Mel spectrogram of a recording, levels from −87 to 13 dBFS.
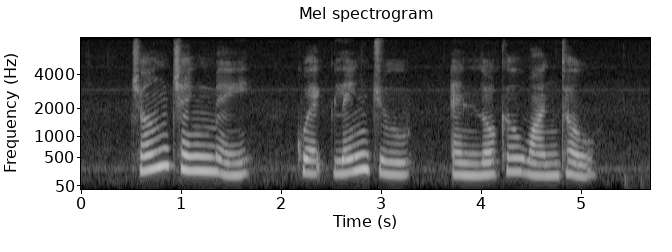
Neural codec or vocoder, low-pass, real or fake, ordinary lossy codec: none; none; real; none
